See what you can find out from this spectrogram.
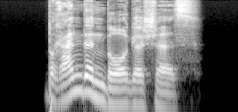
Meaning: strong/mixed nominative/accusative neuter singular of brandenburgisch
- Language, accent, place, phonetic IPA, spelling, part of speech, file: German, Germany, Berlin, [ˈbʁandn̩ˌbʊʁɡɪʃəs], brandenburgisches, adjective, De-brandenburgisches.ogg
